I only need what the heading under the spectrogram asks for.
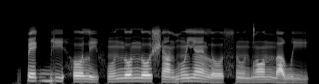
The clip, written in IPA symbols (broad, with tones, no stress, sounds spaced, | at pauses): k͡p e˦ ɡ͡b i˦˨ h o˧ l i˨ f ũ˨˦ n o˦ n o˦ ʃ ã˧ ɡ ũ˦ j ɛ̃˦˨ l o˨ s ũ˨ d ɔ̃˧ n a˨ w i˨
